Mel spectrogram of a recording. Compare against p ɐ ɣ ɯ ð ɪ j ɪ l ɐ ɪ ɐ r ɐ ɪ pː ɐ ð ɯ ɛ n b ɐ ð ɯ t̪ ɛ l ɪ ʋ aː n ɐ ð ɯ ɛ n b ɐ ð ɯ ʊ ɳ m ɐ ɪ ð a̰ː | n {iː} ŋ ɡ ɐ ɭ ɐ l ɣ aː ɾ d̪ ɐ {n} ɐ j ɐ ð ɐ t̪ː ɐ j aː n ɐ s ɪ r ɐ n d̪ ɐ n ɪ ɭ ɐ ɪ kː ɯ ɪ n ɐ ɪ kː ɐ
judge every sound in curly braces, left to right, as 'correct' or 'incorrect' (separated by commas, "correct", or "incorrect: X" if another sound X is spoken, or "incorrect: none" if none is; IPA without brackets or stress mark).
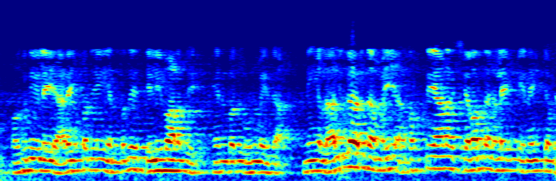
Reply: correct, incorrect: m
